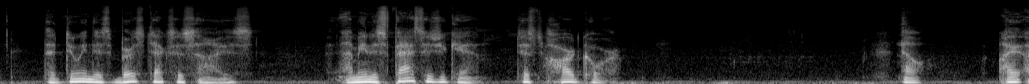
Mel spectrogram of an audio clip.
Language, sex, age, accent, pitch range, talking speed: English, male, 60-79, American, 95-115 Hz, 95 wpm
